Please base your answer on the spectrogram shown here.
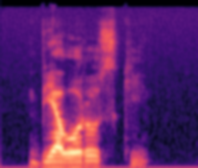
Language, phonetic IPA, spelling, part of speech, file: Polish, [ˌbʲjawɔˈrusʲci], białoruski, adjective / noun, Pl-białoruski.ogg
